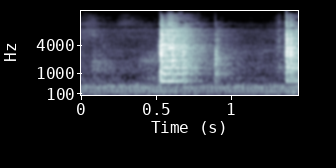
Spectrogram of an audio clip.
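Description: A metal frying pan clanks down onto a Fire-Maple Polaris camping stove nearby, followed by a lighter tap and another clank, with a faint hum underneath.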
